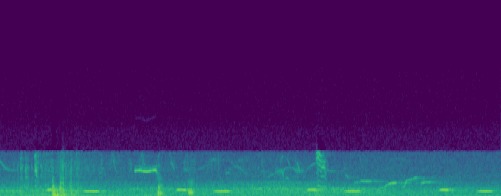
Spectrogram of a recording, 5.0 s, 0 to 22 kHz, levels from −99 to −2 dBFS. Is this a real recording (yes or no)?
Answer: yes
